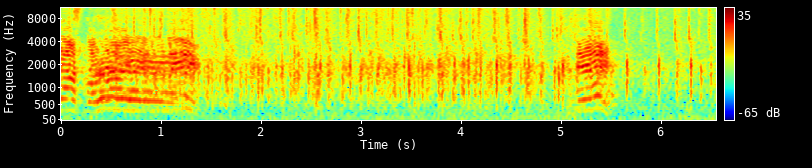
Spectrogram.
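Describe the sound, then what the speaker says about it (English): An audience at Speaker's Corner claps in a sustained burst of applause with scattered cheers, fairly close and loud, while a voice with sliding sung or called tones rises over it near the start and again near the end. "Another round of applause for Yearning and Hui."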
